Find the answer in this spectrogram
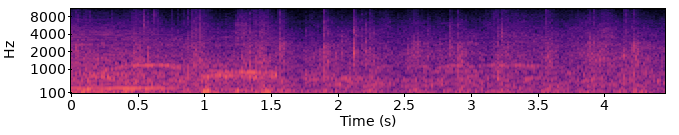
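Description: Ice hockey arena crowd cheering after a goal, with arena music holding a steady note until about a second in and a voice calling out over the noise.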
